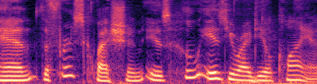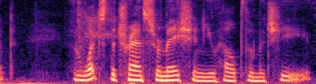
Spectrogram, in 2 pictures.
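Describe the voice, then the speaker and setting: A normal speaking voice with lively intonation at a fairly slow pace. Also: man, fairly high pitch for a man. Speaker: podcast host. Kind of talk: casual interview.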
